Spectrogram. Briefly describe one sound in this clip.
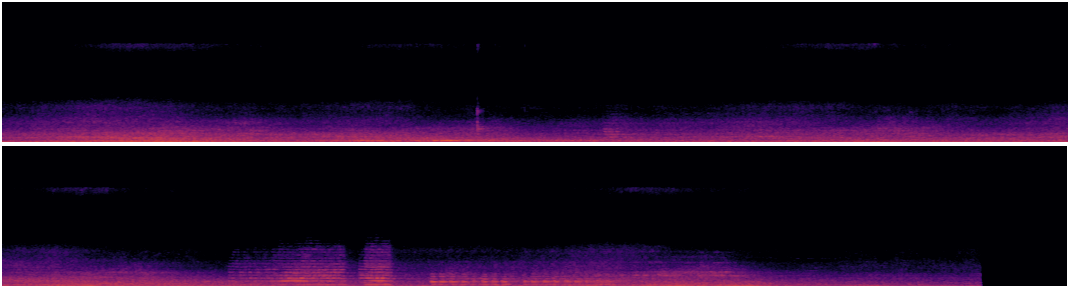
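Trucks and buses rumble past on a nearby road, outdoors.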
